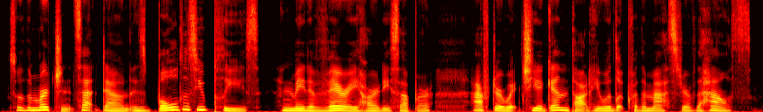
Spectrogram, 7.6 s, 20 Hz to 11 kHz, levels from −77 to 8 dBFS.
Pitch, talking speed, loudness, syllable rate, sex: 200 Hz, 235 wpm, -18 LUFS, 5.7 syllables/s, female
